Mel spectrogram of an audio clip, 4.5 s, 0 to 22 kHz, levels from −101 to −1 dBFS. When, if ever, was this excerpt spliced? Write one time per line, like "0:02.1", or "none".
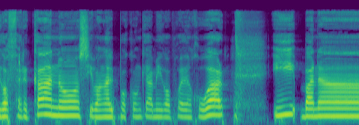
0:01.5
